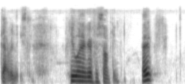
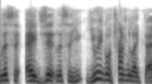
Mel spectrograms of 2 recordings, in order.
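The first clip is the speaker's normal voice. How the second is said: ordinary delivery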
